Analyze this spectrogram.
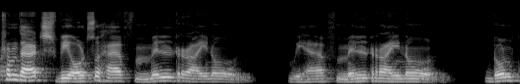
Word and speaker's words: milrinone: To prevent the confusion, just always pronounce these drugs as milrinone. We have an I there. Milrinone.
